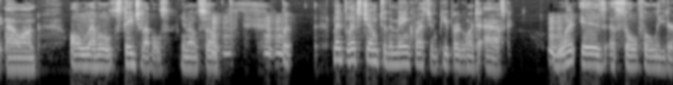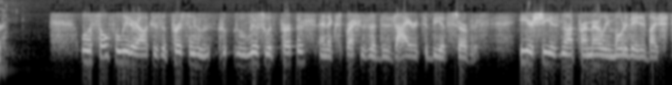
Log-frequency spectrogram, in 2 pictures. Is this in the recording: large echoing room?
no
